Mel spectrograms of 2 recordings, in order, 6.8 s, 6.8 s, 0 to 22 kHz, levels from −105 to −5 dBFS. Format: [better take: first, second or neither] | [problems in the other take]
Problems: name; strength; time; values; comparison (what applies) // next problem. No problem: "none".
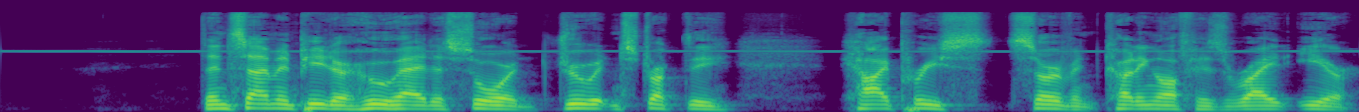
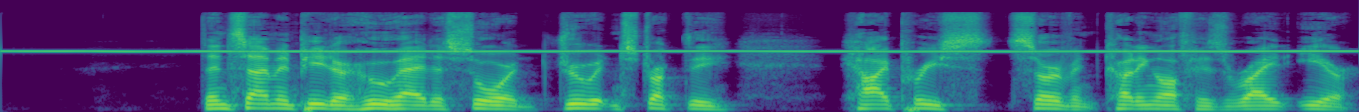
first | high-pitched whine; loud; throughout; 3.5 kHz, 7 dB below the speech; faint in the first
